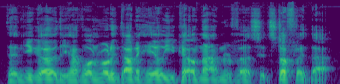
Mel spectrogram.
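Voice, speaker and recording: A podcast co-host with a low voice talks fast and in a monotone, chatting casually about a video game and repeatedly correcting himself along the way.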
